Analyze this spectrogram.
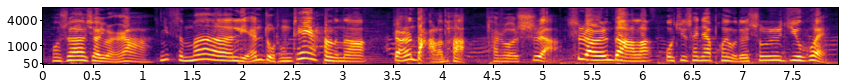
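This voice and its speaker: A man's voice: high-pitched, a little fast, hardly any pauses. A man hosting a comedy news talk show, telling jokes and laughing at his own punchlines. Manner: lively joke-telling with laughs. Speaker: podcast host. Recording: music bed behind voice.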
